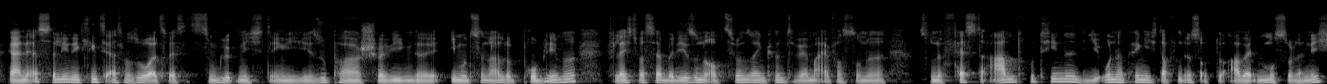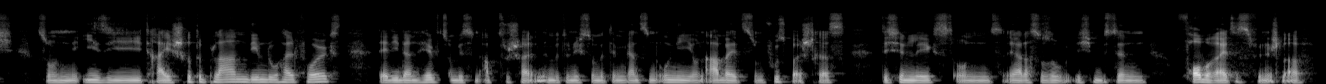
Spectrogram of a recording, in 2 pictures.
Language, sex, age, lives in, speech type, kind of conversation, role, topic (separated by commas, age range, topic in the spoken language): German, male, 30-34, Germany, conversation, advice, advisor, Wie kann ich mit Einschlafproblemen durch anhaltenden Stress oder Sorgen besser umgehen?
